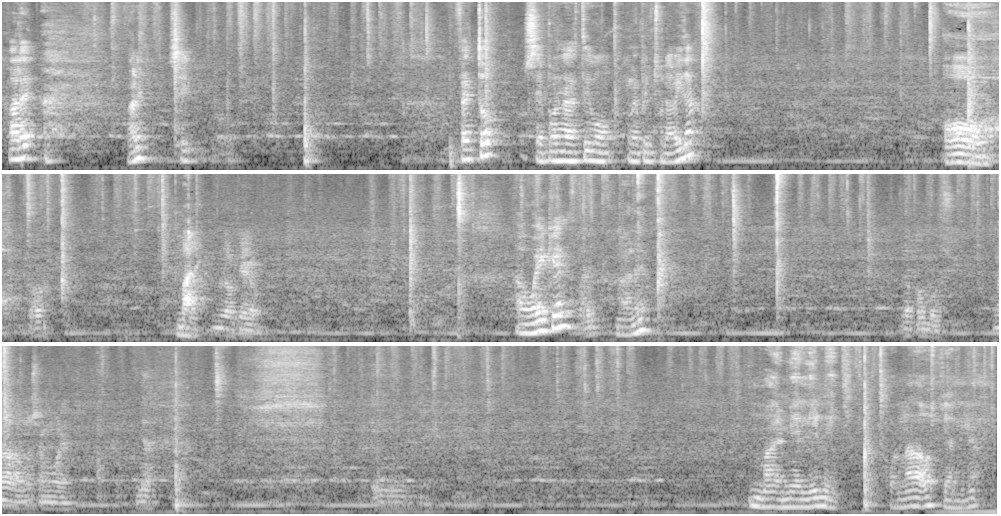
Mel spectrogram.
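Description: Playing cards are shuffled and laid down on a table with soft taps.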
